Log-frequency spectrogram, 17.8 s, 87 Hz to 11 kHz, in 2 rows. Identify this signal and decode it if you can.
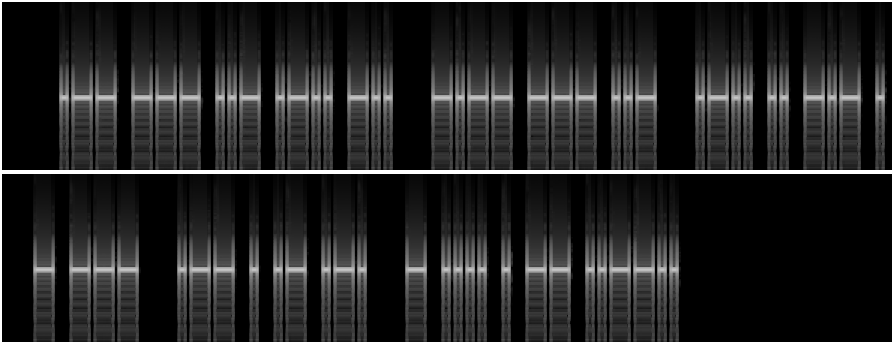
Morse code, heard as a keyed tone, about 20 wpm, 700 Hz. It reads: WOULD YOU LIKE TO WEAR THEM?
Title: Sentences from Top 1500 Words 20wpm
